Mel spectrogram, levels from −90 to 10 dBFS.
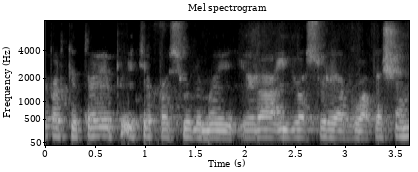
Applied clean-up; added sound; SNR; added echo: none; none; none; none.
